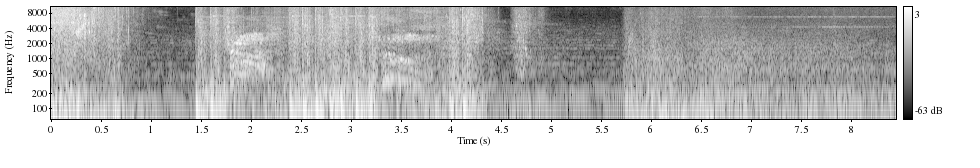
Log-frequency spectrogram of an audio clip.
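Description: Gunfire in the video game Warhammer 40K Battlesector, with heavy bursts and booming volleys separated by short lulls, loud and close over rumbling battle noise.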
